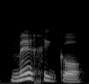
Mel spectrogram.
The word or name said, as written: mejico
